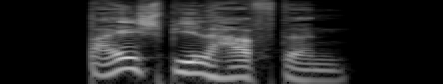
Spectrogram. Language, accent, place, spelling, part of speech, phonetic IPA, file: German, Germany, Berlin, beispielhaften, adjective, [ˈbaɪ̯ʃpiːlhaftn̩], De-beispielhaften.ogg
- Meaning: inflection of beispielhaft: 1. strong genitive masculine/neuter singular 2. weak/mixed genitive/dative all-gender singular 3. strong/weak/mixed accusative masculine singular 4. strong dative plural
